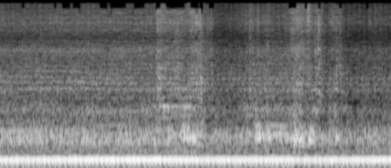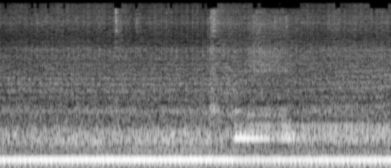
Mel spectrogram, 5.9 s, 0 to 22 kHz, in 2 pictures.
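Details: MTD 5 hp chipper/shredder, owner guesses 1990s-built, running after a carburetor kit replaced the bad carb: small engine holds a steady high drone while chipping a brush pile, dipping briefly as branches load it, then recovering; normal operation under load.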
